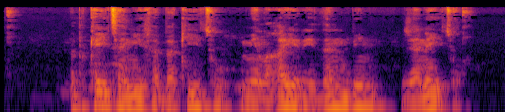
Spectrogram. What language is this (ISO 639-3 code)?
ara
